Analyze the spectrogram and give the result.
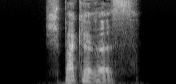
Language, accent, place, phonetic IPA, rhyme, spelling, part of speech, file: German, Germany, Berlin, [ˈʃpakəʁəs], -akəʁəs, spackeres, adjective, De-spackeres.ogg
- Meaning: strong/mixed nominative/accusative neuter singular comparative degree of spack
